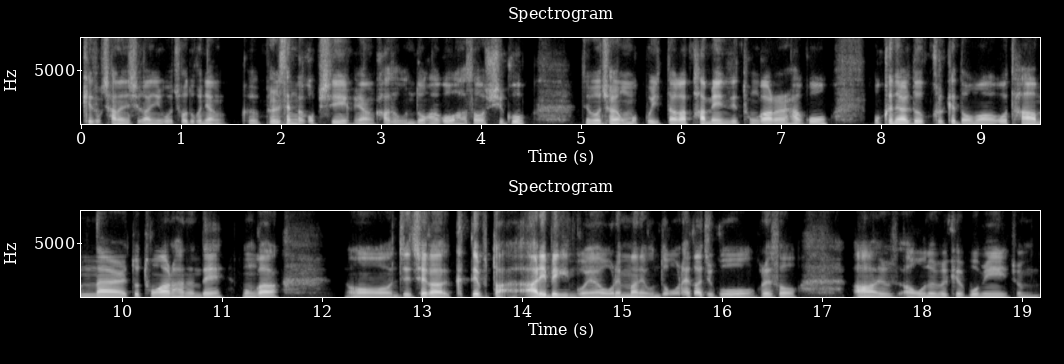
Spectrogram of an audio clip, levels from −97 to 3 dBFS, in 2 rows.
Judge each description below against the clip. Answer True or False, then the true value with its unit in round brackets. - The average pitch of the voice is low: True (110 Hz)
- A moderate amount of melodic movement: True (4.3 semitones)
